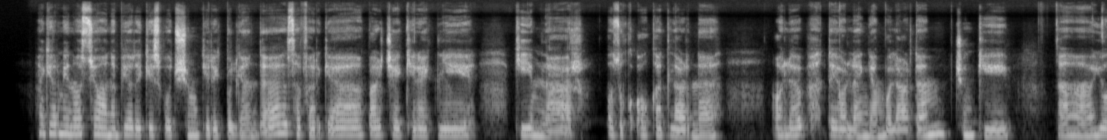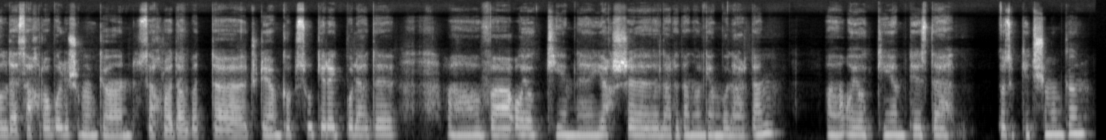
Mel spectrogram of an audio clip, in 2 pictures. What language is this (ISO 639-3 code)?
uzb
